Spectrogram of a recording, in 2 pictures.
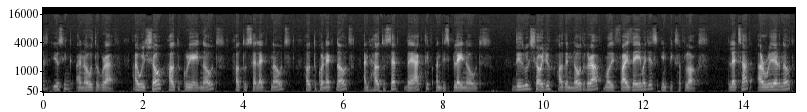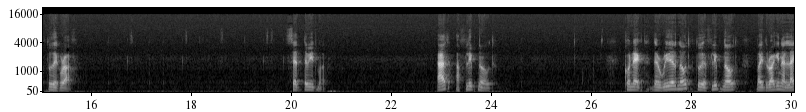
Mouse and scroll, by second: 16.3 click, 16.9-18.4 drag, 20.1 click, 21.5 click, 21.7 click, 23.4 click, 24.6-26.0 drag, 27.5-28.9 drag, 29.5 click.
